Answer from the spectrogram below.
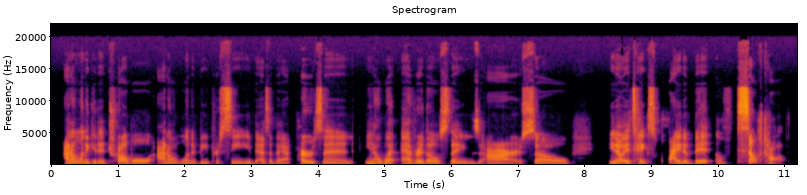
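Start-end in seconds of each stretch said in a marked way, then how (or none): none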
